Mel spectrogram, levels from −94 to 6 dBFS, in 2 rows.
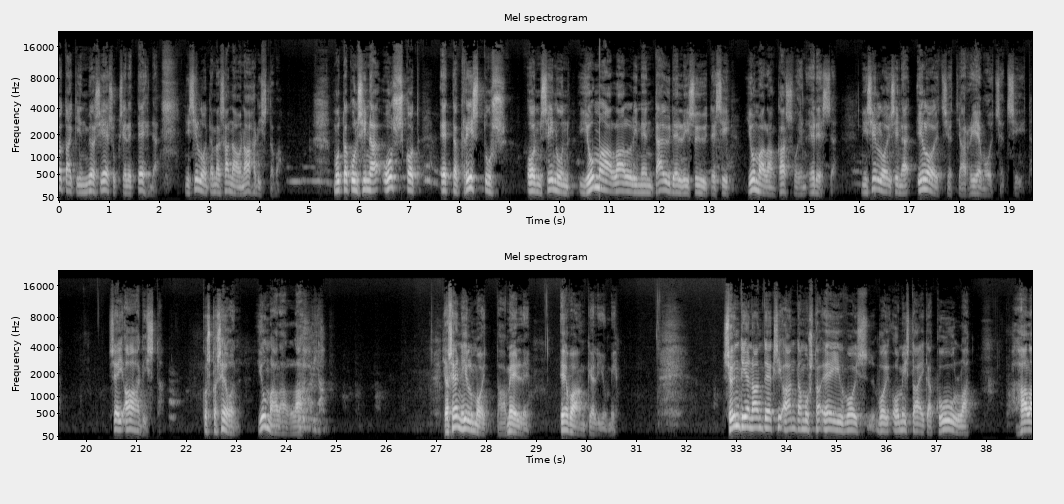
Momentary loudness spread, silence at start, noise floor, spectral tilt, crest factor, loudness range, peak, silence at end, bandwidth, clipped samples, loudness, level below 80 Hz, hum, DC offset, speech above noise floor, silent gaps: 16 LU; 0 s; -66 dBFS; -2.5 dB/octave; 20 dB; 7 LU; -2 dBFS; 0 s; 19 kHz; under 0.1%; -21 LUFS; -78 dBFS; none; under 0.1%; 44 dB; none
